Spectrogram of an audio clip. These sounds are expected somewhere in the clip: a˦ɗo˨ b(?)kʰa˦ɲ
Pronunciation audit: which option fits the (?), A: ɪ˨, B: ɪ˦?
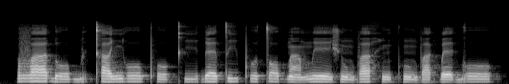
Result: A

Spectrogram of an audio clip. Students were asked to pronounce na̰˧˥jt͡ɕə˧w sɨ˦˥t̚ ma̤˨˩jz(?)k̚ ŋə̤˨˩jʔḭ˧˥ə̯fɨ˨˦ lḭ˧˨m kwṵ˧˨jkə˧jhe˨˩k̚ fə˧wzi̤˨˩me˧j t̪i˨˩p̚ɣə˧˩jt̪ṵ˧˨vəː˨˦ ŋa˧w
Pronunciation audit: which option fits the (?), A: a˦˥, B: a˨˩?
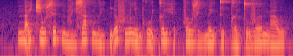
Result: A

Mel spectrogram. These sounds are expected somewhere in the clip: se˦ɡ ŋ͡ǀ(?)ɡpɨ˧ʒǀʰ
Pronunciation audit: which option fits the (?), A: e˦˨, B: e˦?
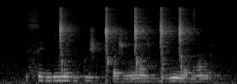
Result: A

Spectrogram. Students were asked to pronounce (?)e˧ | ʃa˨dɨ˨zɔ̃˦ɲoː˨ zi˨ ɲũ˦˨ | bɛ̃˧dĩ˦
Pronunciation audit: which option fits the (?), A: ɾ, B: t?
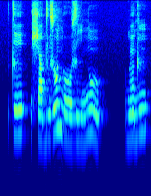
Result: B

